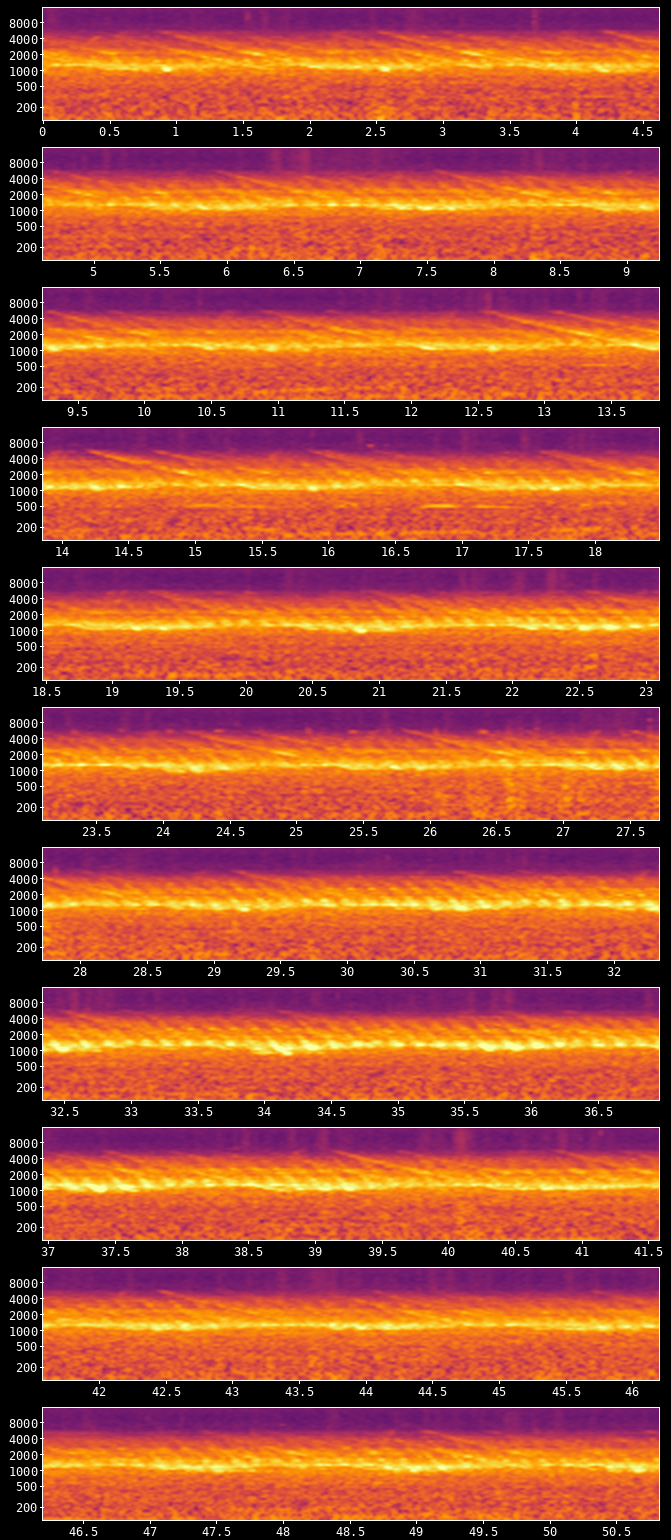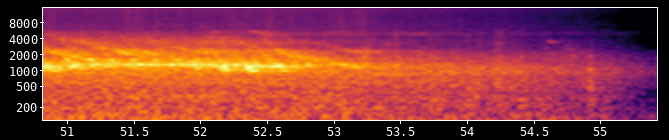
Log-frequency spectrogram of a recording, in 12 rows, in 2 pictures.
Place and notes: Poznan, balcony - annoyed house
a burglar alarm blasting all morning long in one of the houses in the Marysienki housing estate. (sony d50)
